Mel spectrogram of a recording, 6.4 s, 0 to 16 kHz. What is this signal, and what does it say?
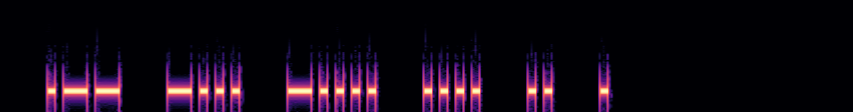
Morse code, heard as a keyed tone, about 20 wpm, 700 Hz. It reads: W B 6 H I E
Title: 207 Lesson 33g - Letter j - Call Signs 20wpm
